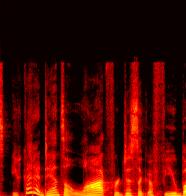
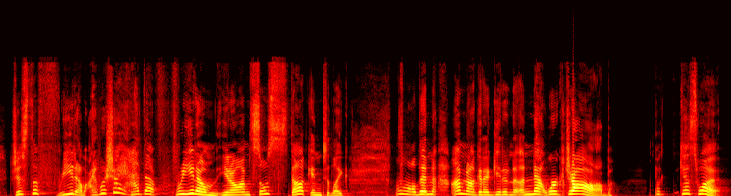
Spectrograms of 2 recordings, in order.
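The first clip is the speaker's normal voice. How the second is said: wistful excitement; 9 semitones higher, 5 dB louder than usual. Real, not acted. Envying stripper freedom.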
